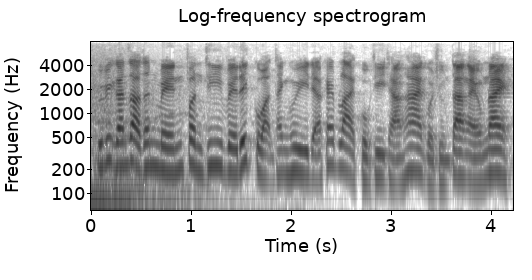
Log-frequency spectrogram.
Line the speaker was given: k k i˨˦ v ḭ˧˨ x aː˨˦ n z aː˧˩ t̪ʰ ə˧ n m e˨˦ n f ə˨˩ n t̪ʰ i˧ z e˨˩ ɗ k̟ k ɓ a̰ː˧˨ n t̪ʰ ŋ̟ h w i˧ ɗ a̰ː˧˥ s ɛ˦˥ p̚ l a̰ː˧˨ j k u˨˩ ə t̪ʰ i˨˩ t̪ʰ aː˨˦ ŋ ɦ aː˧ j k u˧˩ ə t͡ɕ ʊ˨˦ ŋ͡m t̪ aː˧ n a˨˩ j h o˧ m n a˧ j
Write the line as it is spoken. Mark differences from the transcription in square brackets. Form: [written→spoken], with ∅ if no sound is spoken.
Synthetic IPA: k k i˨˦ v ḭ˧˨ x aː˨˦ n z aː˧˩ t̪ʰ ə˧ n m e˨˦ n f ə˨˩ n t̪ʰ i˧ [z→v] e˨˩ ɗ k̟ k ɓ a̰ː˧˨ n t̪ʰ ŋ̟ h w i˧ ɗ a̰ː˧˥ [s→x] ɛ˦˥ p̚ l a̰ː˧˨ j k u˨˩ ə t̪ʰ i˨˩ t̪ʰ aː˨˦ ŋ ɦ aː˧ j k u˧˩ ə t͡ɕ ʊ˨˦ ŋ͡m t̪ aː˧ [n→ŋ] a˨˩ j h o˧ m n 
